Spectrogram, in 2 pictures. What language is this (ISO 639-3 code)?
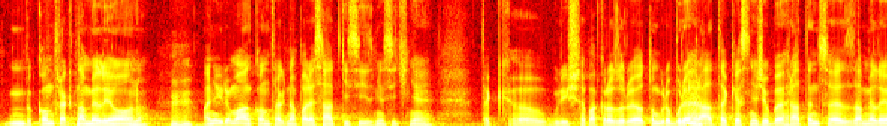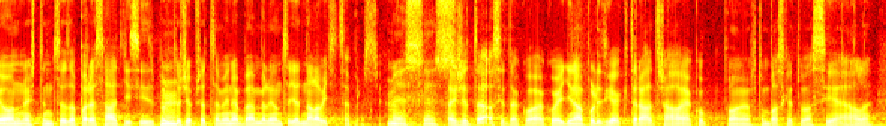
ces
